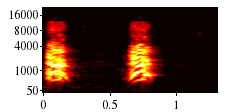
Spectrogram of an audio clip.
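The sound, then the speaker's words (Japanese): Two loud dog barks, evenly spaced about half a second apart, each sharp and bright with a short tail, then silence, forming the jingle of the segment "ソワッチのココホレワンワン". Nobody speaks. “ソワッチのココホレワンワン。”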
